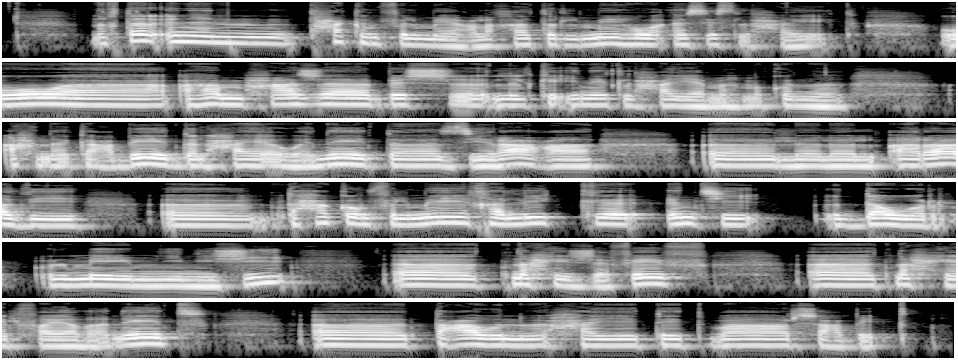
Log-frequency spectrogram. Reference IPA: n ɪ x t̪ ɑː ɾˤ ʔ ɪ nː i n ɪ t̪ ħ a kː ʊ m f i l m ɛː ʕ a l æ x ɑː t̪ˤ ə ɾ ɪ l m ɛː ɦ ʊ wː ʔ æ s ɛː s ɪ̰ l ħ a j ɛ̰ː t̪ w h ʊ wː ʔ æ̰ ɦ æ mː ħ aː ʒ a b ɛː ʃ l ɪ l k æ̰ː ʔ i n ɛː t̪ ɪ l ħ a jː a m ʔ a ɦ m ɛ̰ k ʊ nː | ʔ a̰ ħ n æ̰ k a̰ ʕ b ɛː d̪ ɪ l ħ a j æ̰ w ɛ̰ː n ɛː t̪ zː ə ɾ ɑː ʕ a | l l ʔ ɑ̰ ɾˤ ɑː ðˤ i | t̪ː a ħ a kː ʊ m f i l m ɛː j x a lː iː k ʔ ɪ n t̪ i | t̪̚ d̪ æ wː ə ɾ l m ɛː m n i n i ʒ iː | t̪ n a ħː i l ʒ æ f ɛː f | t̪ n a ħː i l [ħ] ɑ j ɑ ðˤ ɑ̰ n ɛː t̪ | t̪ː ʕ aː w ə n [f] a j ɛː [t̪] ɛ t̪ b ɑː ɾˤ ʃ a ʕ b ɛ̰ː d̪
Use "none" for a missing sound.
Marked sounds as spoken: f, ħ, t̪

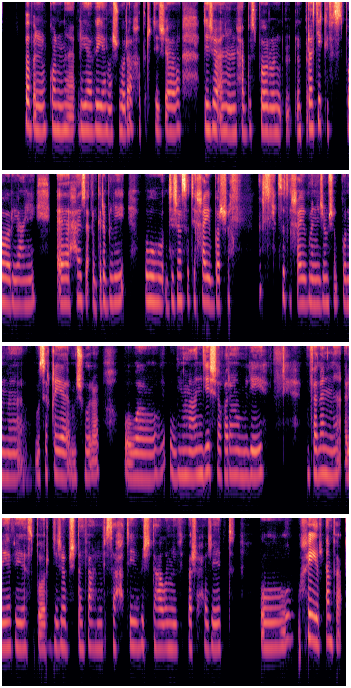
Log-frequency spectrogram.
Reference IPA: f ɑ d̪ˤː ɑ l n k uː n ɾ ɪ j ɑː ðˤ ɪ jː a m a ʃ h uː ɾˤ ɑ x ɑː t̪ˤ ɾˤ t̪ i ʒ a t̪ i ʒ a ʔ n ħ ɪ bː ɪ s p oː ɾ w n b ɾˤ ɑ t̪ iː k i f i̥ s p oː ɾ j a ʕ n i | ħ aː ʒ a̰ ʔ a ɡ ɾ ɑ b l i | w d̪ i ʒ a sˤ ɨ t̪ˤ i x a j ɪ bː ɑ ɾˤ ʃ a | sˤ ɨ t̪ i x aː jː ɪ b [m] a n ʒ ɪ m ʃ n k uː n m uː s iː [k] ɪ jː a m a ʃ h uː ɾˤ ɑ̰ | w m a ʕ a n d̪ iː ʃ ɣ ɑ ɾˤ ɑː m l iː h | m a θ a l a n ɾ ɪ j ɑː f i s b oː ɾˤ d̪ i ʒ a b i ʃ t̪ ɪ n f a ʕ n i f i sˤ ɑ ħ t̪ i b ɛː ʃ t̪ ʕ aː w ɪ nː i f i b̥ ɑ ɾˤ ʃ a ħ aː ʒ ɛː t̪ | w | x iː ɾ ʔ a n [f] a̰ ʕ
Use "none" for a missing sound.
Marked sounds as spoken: m, q, f

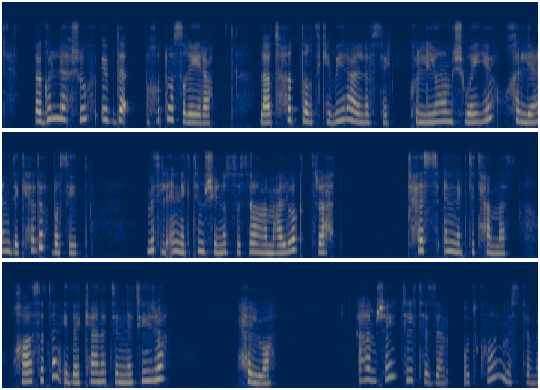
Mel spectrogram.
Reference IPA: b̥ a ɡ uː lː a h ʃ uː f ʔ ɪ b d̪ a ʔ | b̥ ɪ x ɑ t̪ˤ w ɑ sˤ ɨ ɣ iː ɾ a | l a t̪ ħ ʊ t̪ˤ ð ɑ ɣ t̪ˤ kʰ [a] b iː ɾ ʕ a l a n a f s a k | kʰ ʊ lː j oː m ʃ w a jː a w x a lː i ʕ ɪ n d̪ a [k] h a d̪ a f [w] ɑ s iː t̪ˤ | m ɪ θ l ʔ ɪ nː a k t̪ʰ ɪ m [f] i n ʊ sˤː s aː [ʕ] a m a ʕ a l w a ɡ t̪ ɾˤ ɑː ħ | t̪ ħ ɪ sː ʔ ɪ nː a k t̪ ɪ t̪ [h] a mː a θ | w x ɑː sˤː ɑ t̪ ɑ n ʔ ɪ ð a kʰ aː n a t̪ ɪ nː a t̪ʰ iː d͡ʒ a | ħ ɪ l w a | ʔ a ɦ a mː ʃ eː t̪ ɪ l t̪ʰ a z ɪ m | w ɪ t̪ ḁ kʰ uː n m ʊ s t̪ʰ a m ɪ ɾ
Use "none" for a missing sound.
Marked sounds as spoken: a, k, b, ʃ, ʕ, ħ

